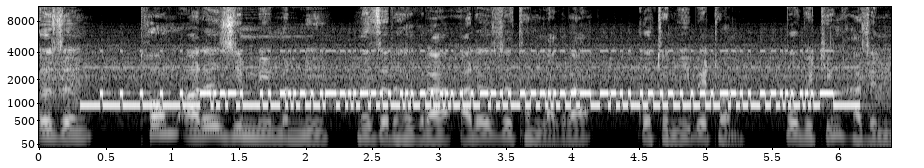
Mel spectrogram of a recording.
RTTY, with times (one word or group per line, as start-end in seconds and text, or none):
1.7-2.4 4034
2.6-3.3 6061
3.5-4.2 8489
4.4-5.1 2210
5.3-6.0 8665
